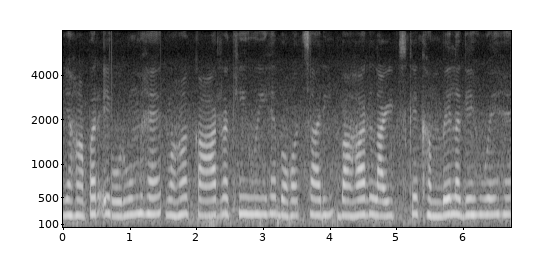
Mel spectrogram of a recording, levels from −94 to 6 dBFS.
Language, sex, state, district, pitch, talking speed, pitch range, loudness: Hindi, female, Andhra Pradesh, Chittoor, 240 Hz, 160 wpm, 230-250 Hz, -16 LUFS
